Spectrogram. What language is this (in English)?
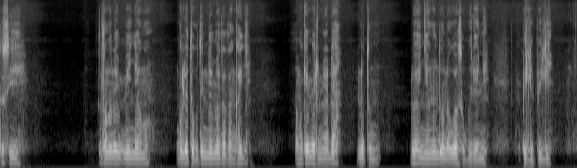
Masai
